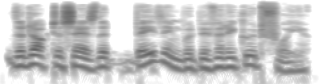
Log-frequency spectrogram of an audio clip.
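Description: A fragile, eager young woman with a soft, pleading manner, put on by a male audiobook reader. Her voice sits well above the reader's own low register. The recording is close and dry. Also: expressive, fast talker, husky, no room sound. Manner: soft, pleading, rising to tearful.

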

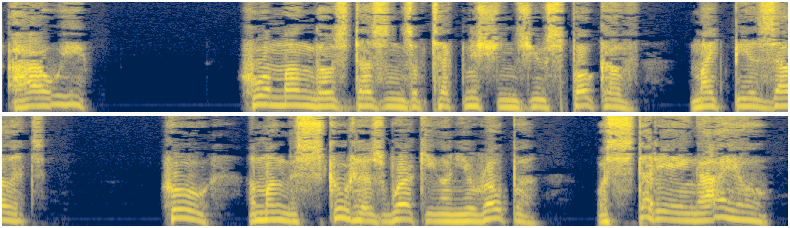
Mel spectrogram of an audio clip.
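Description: A man's voice: on the high side, a little slow, a bit bright, slightly rough, no room sound, voice pushed up. A man voicing a stern, formal male station director who speaks in clipped, commanding sentences.

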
